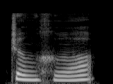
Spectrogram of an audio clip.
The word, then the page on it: 整合: zhěng hé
